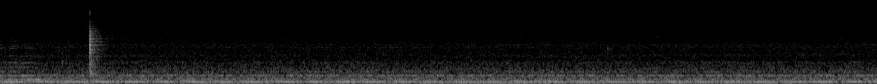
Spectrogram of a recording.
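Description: A steady low hum over an even background hiss, with one sharp click about a second in.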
